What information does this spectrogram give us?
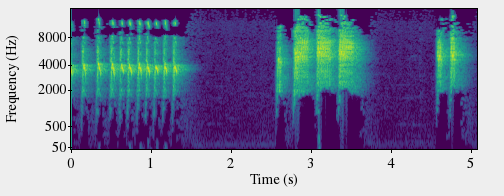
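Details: Grey-cheeked bulbul producing sharp, clear, long rasping phrases in a recording meant for songbirds to copy. A fast rattling trill of about a dozen notes comes first. After a pause there is a broad scratchy burst of chatter, then a shorter harsh note.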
